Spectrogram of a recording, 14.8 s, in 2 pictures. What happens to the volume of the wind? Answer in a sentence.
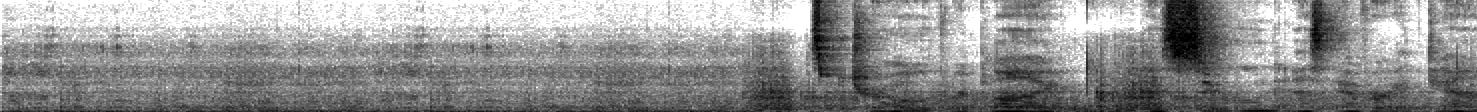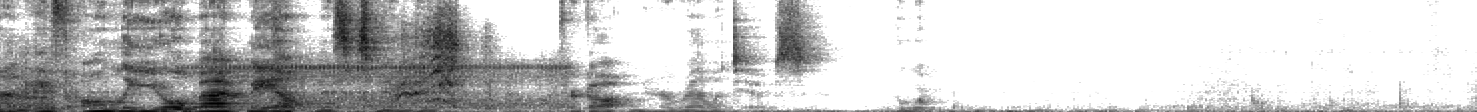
The loudness of the wind goes down.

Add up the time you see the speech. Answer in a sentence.
You can hear the speech for 8 seconds altogether.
